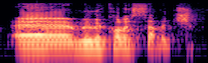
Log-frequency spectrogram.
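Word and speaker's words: Milinković-Savić: Milikona Savic.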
